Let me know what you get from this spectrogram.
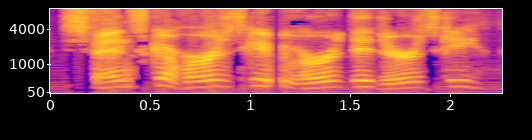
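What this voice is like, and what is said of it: Mock Swedish chef gibberish voice. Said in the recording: “that's my attempt at Swedish. I just made it. It was the Swedish chef I was imitating.”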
